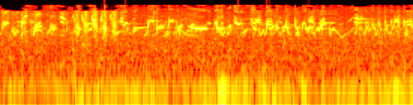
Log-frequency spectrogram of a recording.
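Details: A short stretch of European goldfinch group chatter aimed at stimulating males to sing. Rapid high-pitched chirps and bouncy slurred notes pack together in a lively twittering flow over faint low noise.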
